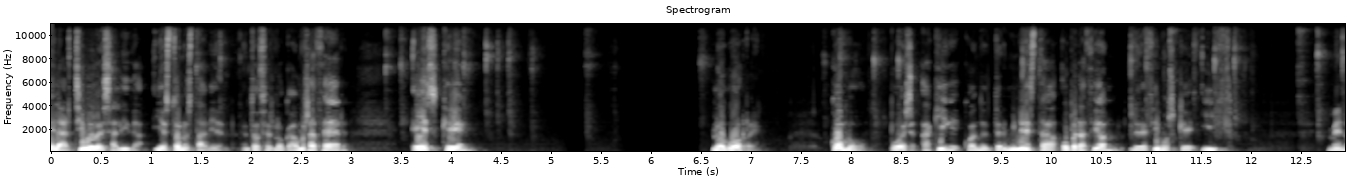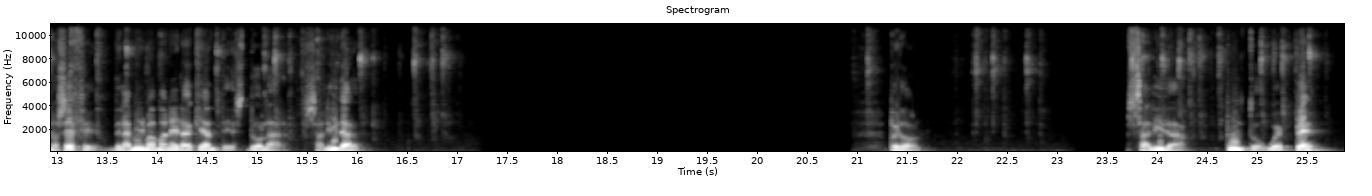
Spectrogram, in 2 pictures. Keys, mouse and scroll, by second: 1.7 typing, 3.5-4.8 typing, 6.4 super+l, 7.1 c, 8.2 ctrl+w, 9.7 c, 10.9-16.7 typing, 21.1 BackSpace, 21.7 BackSpace, 21.8 BackSpace, 21.8 BackSpace, 23.5-25.8 typing.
